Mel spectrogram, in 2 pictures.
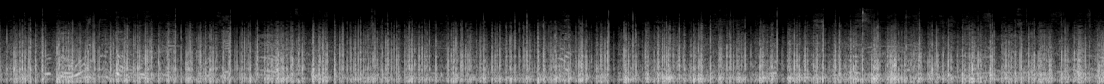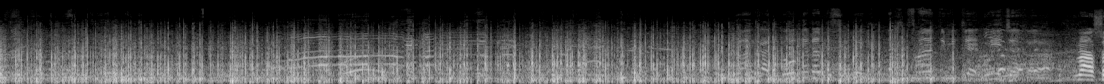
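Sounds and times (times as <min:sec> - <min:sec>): firework whistles: 0:00.0 - 0:20.2
fireworks crackling and rumbling: 0:00.0 - 0:22.0.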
